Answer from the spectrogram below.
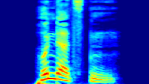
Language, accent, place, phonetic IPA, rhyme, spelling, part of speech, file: German, Germany, Berlin, [ˈhʊndɐt͡stn̩], -ʊndɐt͡stn̩, hundertsten, adjective, De-hundertsten.ogg
- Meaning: inflection of hundertste: 1. strong genitive masculine/neuter singular 2. weak/mixed genitive/dative all-gender singular 3. strong/weak/mixed accusative masculine singular 4. strong dative plural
